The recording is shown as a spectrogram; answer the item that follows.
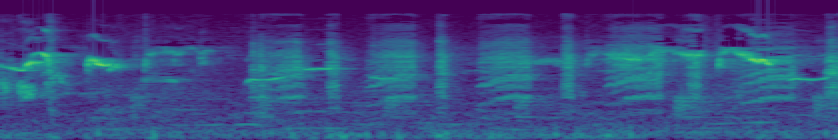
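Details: Captive Chinese hwamei singing rough, harsh phrases mixed with brief high whistles, delivered in uneven bursts.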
